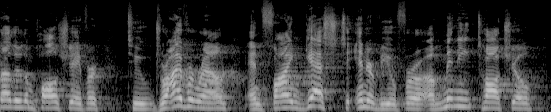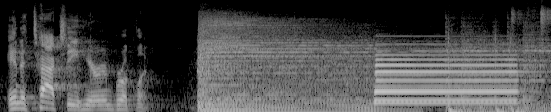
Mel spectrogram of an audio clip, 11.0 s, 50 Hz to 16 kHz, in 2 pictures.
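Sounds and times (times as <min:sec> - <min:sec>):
music with steady drum beat: 0:07.5 - 0:09.2, 0:10.0 - 0:11.0
car horn long honk: 0:09.2 - 0:11.0.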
